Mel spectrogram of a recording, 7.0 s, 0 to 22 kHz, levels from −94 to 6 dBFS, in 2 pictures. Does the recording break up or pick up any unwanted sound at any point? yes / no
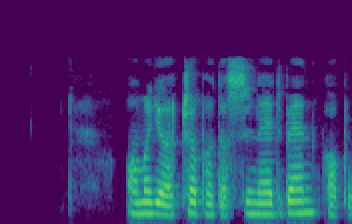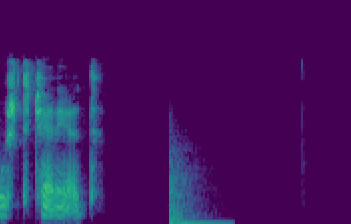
yes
